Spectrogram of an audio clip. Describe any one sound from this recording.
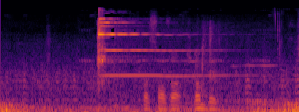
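A bell rings in a game.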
